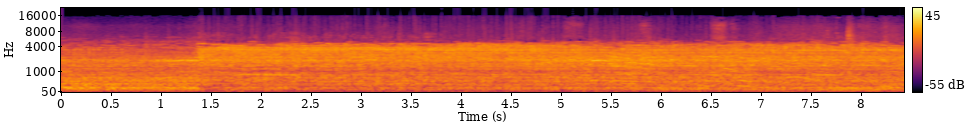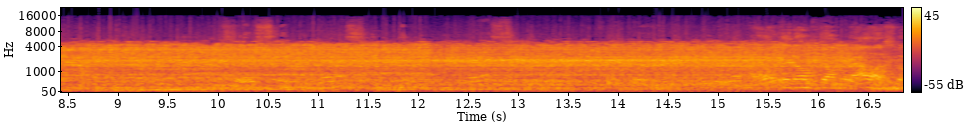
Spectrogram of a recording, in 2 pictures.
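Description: Engines of the Graf Zeppelin LZ 127 airship roar from an old film soundtrack, a loud, steady, continuous drone that holds unbroken throughout.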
